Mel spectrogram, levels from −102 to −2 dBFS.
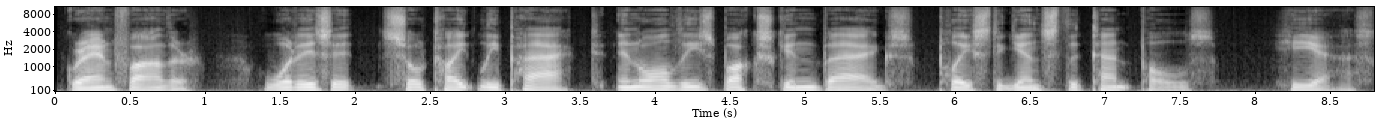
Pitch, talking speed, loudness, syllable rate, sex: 100 Hz, 130 wpm, -17 LUFS, 3.9 syllables/s, male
